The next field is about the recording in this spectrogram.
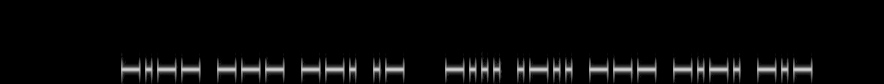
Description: Morse code, heard as a keyed tone, about 21 wpm, 700 Hz. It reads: YOGA BLOCK
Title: Difficult Words with Hints - 20wpm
